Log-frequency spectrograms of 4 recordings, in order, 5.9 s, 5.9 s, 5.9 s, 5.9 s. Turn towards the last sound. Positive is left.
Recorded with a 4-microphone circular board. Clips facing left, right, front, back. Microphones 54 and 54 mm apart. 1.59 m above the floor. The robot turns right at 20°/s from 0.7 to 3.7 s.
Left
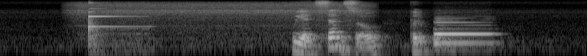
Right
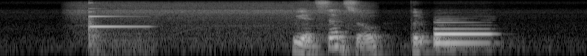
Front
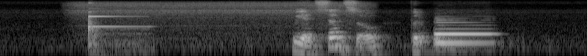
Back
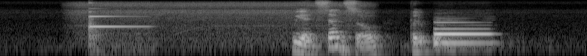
turn(degrees=-165)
